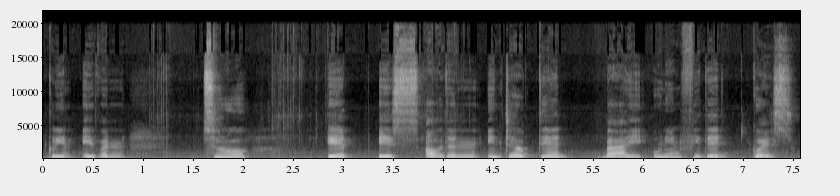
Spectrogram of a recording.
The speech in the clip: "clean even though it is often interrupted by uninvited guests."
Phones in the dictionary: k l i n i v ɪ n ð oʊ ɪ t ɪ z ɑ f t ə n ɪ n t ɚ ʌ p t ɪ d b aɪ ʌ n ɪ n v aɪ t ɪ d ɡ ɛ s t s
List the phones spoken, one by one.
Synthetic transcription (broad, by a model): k l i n i v ɪ n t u ɪ t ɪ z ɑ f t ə n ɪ n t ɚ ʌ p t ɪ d b aɪ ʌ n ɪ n f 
